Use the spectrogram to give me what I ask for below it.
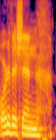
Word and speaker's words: Ordovician: Ordovician is the first one. Is that how you say it? Yeah. So the Ordovician period, it's after the Cambrian.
